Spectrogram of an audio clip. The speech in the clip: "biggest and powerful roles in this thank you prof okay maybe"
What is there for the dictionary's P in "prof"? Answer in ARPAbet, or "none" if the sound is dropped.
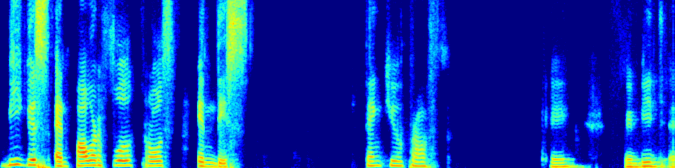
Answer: P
